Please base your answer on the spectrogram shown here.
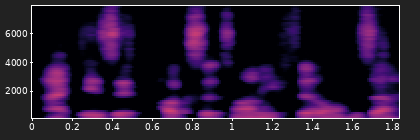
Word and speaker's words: Punxsutawney: Is it Punxsutawney Phil?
